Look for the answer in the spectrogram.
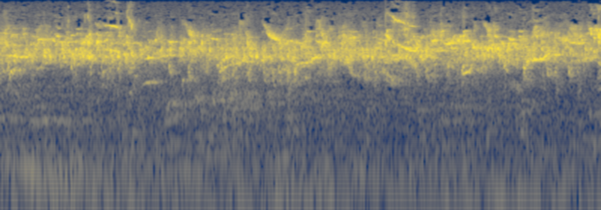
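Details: European greenfinch in captivity, pre-breeding season, delivering long unbroken twittering song of bright chirps, rising and falling slurs, and fast trills at an even volume.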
